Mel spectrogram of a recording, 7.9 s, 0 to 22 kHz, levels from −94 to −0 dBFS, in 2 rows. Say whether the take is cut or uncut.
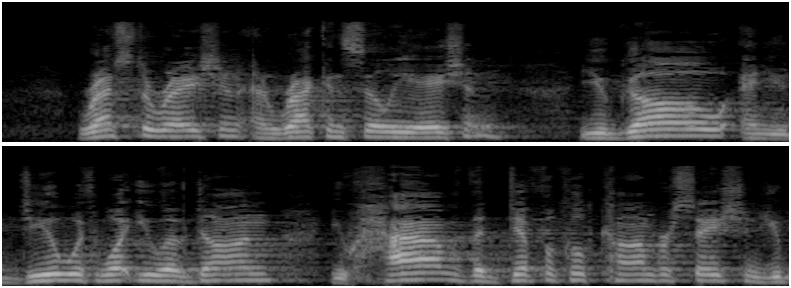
uncut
